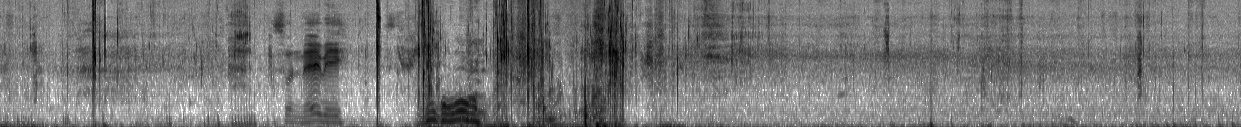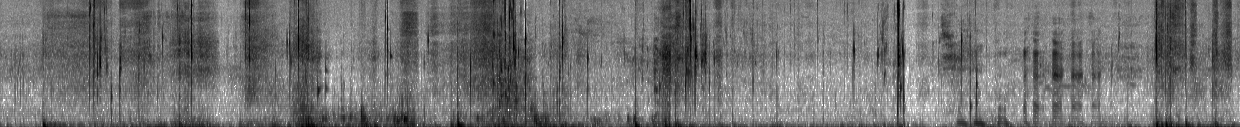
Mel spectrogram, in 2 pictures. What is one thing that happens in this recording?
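Small waves lap against a surfboard close by.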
